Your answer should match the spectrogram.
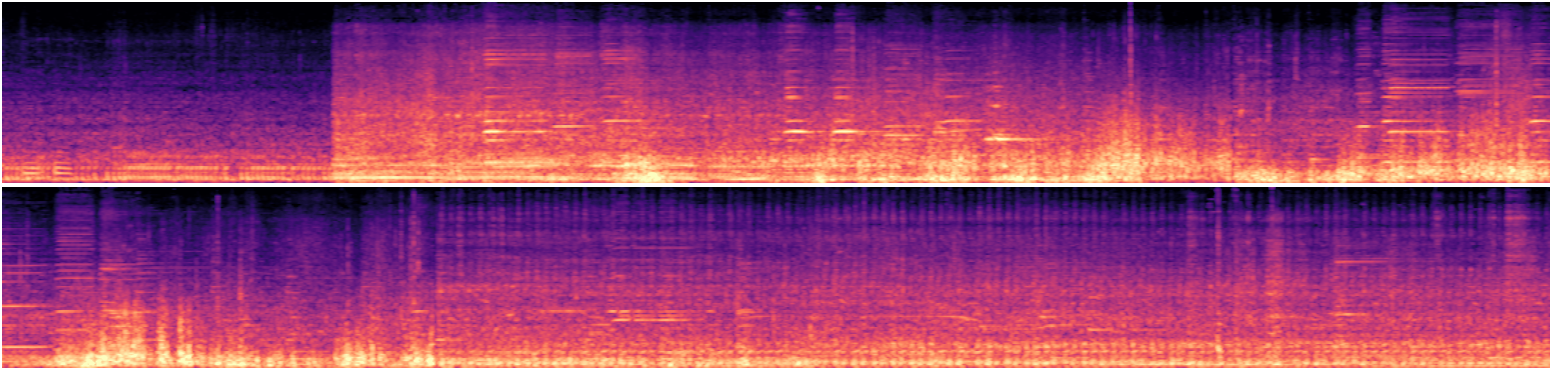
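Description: An off-road vehicle's engine running on a rock trail. About three seconds in, background music starts over it and plays to the end.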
